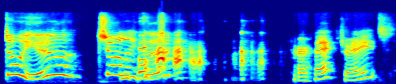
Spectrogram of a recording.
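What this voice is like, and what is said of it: Poor put-on British accent. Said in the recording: “I should do really poor British accent audiobooks”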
